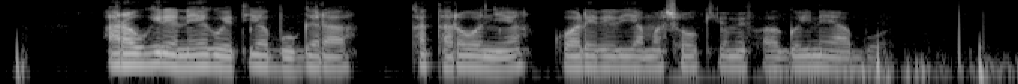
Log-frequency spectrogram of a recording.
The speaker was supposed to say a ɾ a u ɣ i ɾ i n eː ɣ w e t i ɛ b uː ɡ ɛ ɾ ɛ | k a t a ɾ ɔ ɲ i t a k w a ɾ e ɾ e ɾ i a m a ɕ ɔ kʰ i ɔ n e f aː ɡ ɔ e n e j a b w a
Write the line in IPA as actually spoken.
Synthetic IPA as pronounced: a ɾ a u ɣ i ɾ ɛ n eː ɣ w e t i a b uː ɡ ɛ ɾ a | k a t a ɾ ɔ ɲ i a k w a ɾ e ɾ e ɾ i a m a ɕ ɔ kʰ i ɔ m e f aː ɡ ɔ i n e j a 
